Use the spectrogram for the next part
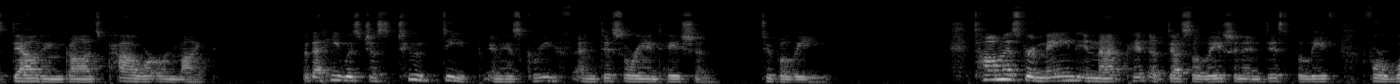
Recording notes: Sermons from Old South Church in Boston.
